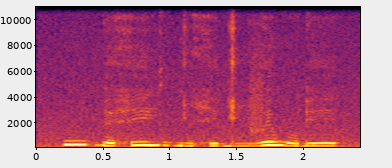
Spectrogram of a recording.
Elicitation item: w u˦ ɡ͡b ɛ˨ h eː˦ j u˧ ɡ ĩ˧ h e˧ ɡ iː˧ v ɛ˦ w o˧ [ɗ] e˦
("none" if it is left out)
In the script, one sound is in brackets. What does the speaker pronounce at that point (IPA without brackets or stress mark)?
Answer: ɗ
